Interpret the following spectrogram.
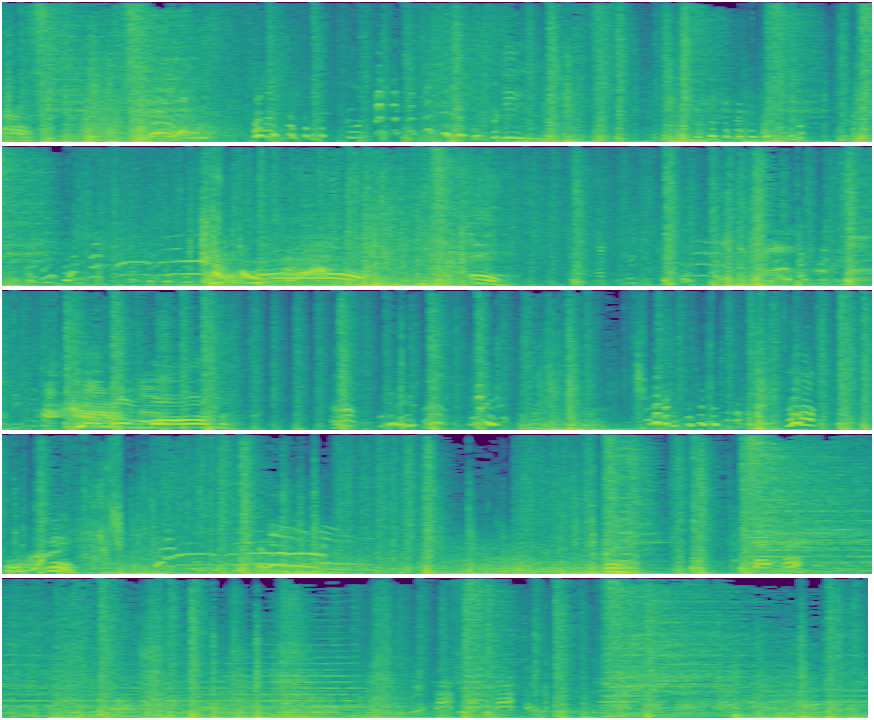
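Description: Animated creatures' squawking, gobbling cries, several rising and falling calls, amid chase sound effects of thuds and knocks, with film score music underneath, most plainly near the end.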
